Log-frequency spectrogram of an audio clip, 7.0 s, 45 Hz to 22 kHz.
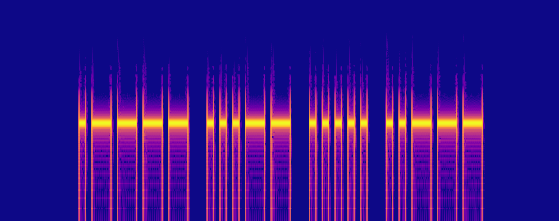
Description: Morse code, heard as a keyed tone, about 15 wpm, 700 Hz. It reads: 1352
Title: Numbers - Contest Style - 4-Digit 15wpm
